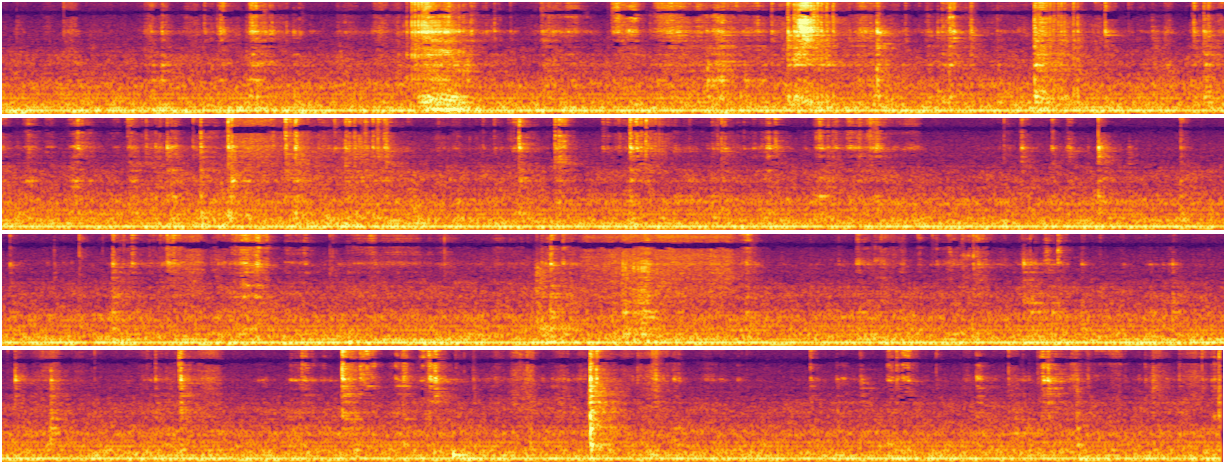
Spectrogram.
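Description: Faint handling sounds of plastic zip ties being threaded through holes in a metal cooking pot and pulled tight: small clicks and rustles, with a few sharper taps about two and four seconds in and once near the end, over a steady low hum.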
